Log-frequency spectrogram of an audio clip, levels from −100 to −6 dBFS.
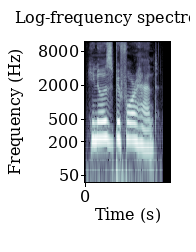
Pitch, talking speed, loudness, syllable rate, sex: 200 Hz, 140 wpm, -16 LUFS, 5.8 syllables/s, female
